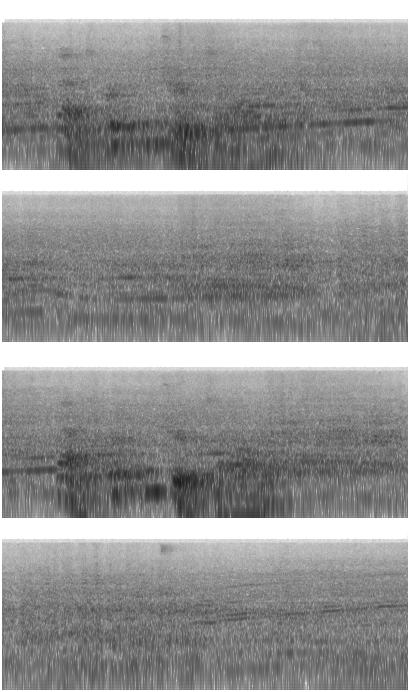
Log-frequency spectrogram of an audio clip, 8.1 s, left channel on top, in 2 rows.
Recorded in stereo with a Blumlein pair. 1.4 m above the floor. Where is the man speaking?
70° left, 2 m; by 2.8 s 5° left, 2.5 m.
